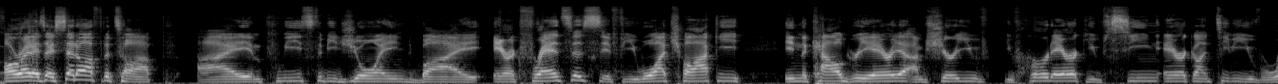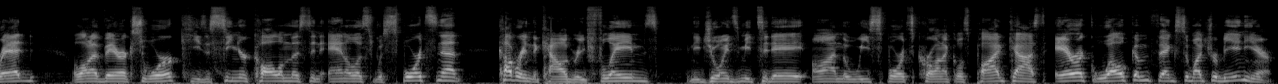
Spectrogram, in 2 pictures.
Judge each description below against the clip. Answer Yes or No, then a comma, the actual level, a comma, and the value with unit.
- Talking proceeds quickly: No, average, 175 wpm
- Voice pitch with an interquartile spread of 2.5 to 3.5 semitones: No, average, 4.0 semitones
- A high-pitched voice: No, medium, 140 Hz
